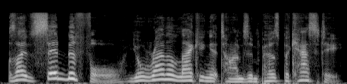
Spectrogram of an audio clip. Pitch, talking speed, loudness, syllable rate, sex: 160 Hz, 205 wpm, -20 LUFS, 6.8 syllables/s, male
